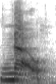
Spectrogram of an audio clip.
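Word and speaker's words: know: K can either sound like a K in the word key, or the K can be silent, like in the word no. You don't pronounce the K at all. No.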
